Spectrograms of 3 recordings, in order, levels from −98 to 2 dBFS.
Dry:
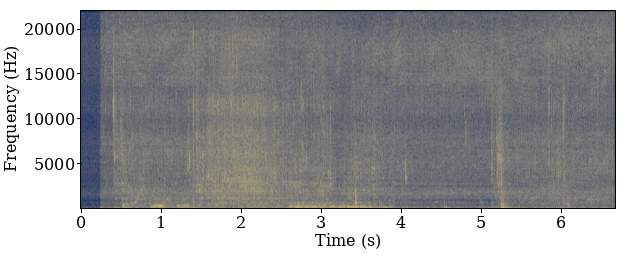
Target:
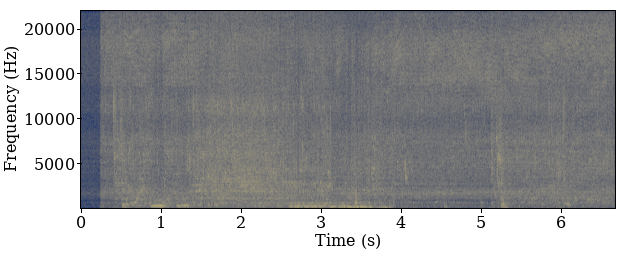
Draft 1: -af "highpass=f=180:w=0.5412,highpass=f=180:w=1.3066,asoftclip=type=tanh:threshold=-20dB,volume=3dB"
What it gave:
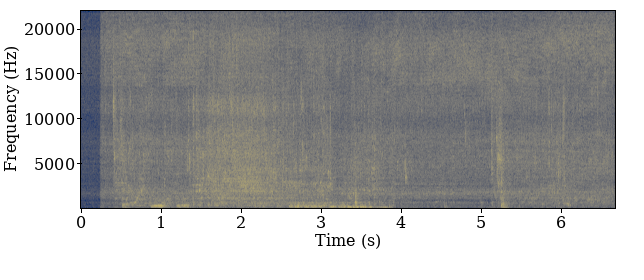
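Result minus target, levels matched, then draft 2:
soft clip: distortion -7 dB
-af "highpass=f=180:w=0.5412,highpass=f=180:w=1.3066,asoftclip=type=tanh:threshold=-28.5dB,volume=3dB"

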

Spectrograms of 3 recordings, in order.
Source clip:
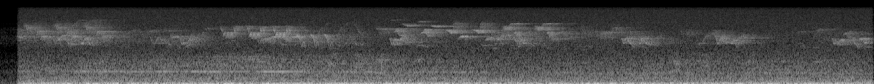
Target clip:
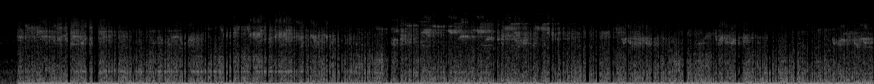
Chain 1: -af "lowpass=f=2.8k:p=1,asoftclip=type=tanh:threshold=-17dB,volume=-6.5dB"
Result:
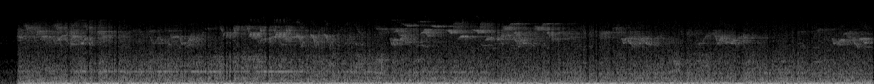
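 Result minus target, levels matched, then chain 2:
soft clip: distortion -9 dB
-af "lowpass=f=2.8k:p=1,asoftclip=type=tanh:threshold=-27dB,volume=-6.5dB"

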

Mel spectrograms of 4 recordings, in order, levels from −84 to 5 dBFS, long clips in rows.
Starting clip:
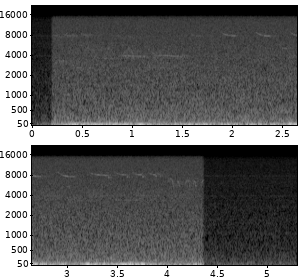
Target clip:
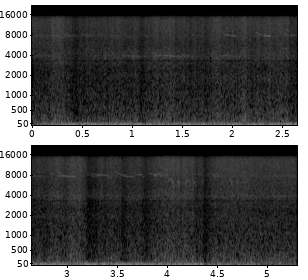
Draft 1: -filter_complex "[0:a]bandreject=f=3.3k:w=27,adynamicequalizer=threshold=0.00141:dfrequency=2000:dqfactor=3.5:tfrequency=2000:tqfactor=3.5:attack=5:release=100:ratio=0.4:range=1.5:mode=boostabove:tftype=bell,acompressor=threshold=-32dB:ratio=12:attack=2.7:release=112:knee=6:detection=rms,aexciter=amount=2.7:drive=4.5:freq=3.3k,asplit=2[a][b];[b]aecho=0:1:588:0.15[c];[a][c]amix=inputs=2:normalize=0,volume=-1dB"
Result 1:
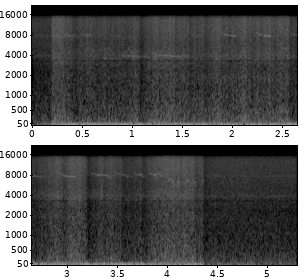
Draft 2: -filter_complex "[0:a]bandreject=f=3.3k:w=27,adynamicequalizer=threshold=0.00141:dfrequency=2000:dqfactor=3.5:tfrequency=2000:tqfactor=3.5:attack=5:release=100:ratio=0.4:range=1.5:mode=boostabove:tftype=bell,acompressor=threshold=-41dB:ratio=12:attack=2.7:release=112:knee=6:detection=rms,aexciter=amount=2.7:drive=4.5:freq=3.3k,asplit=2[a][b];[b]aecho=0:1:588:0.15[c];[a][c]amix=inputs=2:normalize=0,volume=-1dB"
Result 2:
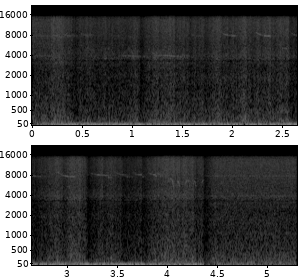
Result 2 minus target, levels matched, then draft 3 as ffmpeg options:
echo-to-direct -11.5 dB
-filter_complex "[0:a]bandreject=f=3.3k:w=27,adynamicequalizer=threshold=0.00141:dfrequency=2000:dqfactor=3.5:tfrequency=2000:tqfactor=3.5:attack=5:release=100:ratio=0.4:range=1.5:mode=boostabove:tftype=bell,acompressor=threshold=-41dB:ratio=12:attack=2.7:release=112:knee=6:detection=rms,aexciter=amount=2.7:drive=4.5:freq=3.3k,asplit=2[a][b];[b]aecho=0:1:588:0.562[c];[a][c]amix=inputs=2:normalize=0,volume=-1dB"

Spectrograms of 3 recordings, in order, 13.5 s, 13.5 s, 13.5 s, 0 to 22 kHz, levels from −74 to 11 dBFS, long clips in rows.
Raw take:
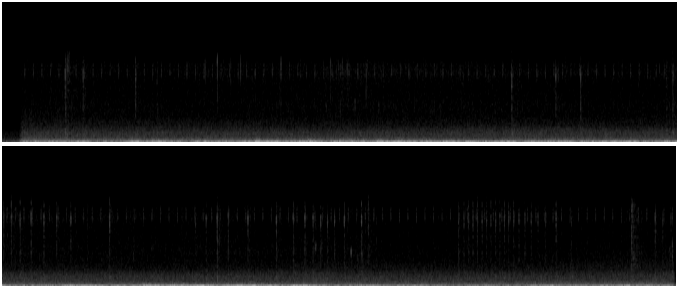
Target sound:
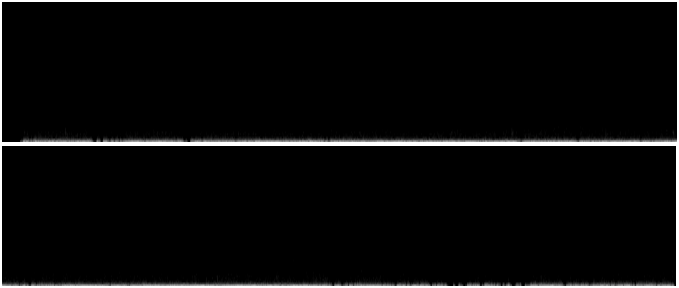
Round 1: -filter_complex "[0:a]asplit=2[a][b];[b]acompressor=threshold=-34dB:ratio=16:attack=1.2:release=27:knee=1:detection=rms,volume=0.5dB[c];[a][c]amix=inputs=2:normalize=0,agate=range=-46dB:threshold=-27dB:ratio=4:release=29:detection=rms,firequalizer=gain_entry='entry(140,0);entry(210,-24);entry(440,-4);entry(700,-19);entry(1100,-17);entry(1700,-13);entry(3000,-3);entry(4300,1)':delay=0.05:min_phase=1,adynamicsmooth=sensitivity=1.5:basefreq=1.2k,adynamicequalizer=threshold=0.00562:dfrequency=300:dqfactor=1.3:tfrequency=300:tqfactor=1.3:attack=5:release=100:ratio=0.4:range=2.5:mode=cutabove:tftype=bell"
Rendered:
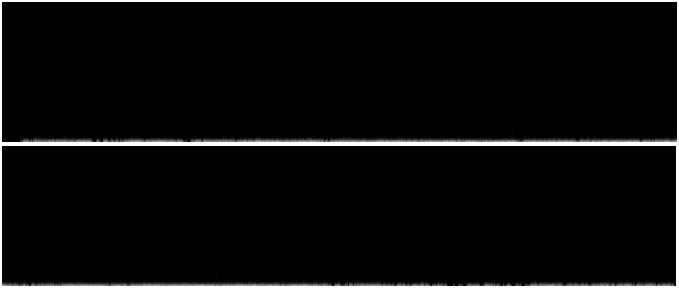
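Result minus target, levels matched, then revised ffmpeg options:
compressor: peak gain reduction +8.5 dB
-filter_complex "[0:a]asplit=2[a][b];[b]acompressor=threshold=-25dB:ratio=16:attack=1.2:release=27:knee=1:detection=rms,volume=0.5dB[c];[a][c]amix=inputs=2:normalize=0,agate=range=-46dB:threshold=-27dB:ratio=4:release=29:detection=rms,firequalizer=gain_entry='entry(140,0);entry(210,-24);entry(440,-4);entry(700,-19);entry(1100,-17);entry(1700,-13);entry(3000,-3);entry(4300,1)':delay=0.05:min_phase=1,adynamicsmooth=sensitivity=1.5:basefreq=1.2k,adynamicequalizer=threshold=0.00562:dfrequency=300:dqfactor=1.3:tfrequency=300:tqfactor=1.3:attack=5:release=100:ratio=0.4:range=2.5:mode=cutabove:tftype=bell"

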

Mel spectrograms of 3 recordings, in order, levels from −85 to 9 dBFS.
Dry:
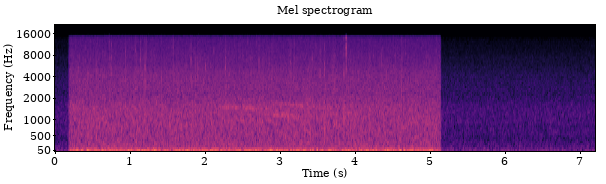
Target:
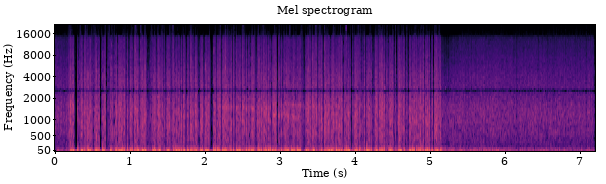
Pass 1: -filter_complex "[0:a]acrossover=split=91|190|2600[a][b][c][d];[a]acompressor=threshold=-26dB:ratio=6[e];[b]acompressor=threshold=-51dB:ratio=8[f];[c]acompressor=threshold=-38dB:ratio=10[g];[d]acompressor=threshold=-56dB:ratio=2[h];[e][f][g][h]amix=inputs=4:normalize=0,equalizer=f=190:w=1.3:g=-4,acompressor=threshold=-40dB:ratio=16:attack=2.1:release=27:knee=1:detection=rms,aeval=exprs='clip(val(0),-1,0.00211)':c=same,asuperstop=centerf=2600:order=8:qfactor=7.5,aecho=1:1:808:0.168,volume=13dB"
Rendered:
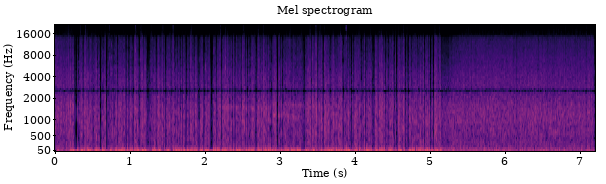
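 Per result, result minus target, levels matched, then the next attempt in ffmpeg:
compressor: peak gain reduction +9.5 dB; 250 Hz band +3.0 dB
-filter_complex "[0:a]acrossover=split=91|190|2600[a][b][c][d];[a]acompressor=threshold=-26dB:ratio=6[e];[b]acompressor=threshold=-51dB:ratio=8[f];[c]acompressor=threshold=-38dB:ratio=10[g];[d]acompressor=threshold=-56dB:ratio=2[h];[e][f][g][h]amix=inputs=4:normalize=0,equalizer=f=190:w=1.3:g=-4,acompressor=threshold=-30.5dB:ratio=16:attack=2.1:release=27:knee=1:detection=rms,aeval=exprs='clip(val(0),-1,0.00211)':c=same,asuperstop=centerf=2600:order=8:qfactor=7.5,aecho=1:1:808:0.168,volume=13dB"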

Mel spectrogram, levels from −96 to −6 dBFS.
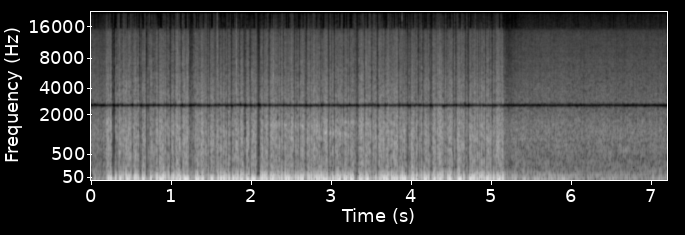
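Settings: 250 Hz band +3.0 dB
-filter_complex "[0:a]acrossover=split=91|190|2600[a][b][c][d];[a]acompressor=threshold=-26dB:ratio=6[e];[b]acompressor=threshold=-51dB:ratio=8[f];[c]acompressor=threshold=-38dB:ratio=10[g];[d]acompressor=threshold=-56dB:ratio=2[h];[e][f][g][h]amix=inputs=4:normalize=0,equalizer=f=190:w=1.3:g=-13.5,acompressor=threshold=-30.5dB:ratio=16:attack=2.1:release=27:knee=1:detection=rms,aeval=exprs='clip(val(0),-1,0.00211)':c=same,asuperstop=centerf=2600:order=8:qfactor=7.5,aecho=1:1:808:0.168,volume=13dB"

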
